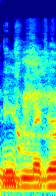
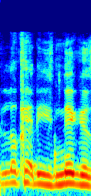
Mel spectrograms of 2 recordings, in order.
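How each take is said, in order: First: The last word ends in a hard R. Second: The last word ends in a plain vowel. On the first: The speaker calls it right. "He had that extra E R on the end" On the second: The speaker calls it wrong. "didn't say it like that"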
